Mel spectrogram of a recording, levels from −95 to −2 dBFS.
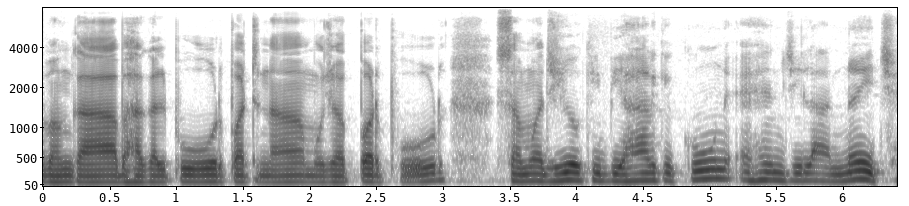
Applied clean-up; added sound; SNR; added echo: none; none; none; none.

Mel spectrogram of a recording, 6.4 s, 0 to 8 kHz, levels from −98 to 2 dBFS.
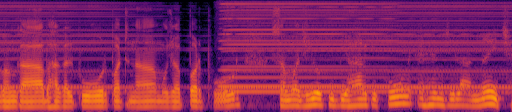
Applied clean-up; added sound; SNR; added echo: none; Harmonica; 9 dB; none.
